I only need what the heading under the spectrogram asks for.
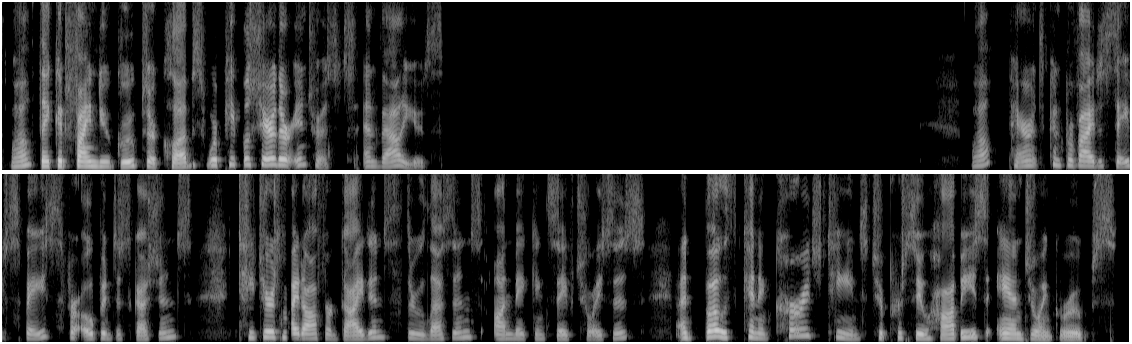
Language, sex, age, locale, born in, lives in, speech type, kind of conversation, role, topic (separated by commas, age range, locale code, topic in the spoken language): English, female, 55-59, en-US, Germany, United States, read, expert-assistant, expert, How does peer pressure influence teenagers?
